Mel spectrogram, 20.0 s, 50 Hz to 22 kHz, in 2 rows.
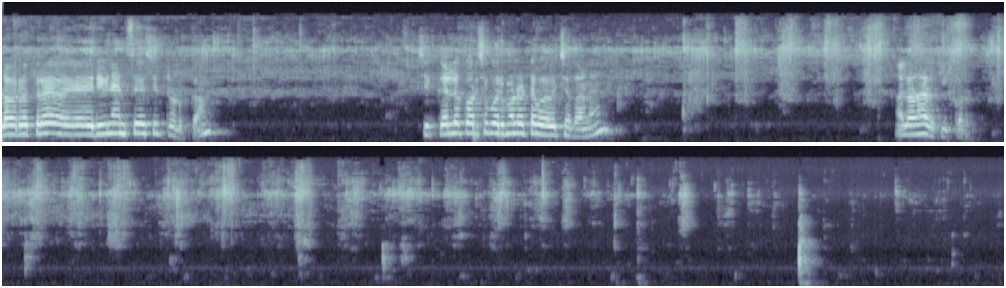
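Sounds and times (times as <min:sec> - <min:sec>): wooden spatula scraping a wok: 0:06.6 - 0:17.9
knock against pan: 0:18.0 - 0:18.2.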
